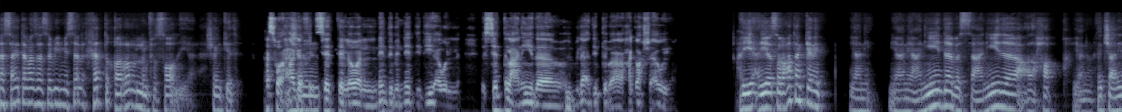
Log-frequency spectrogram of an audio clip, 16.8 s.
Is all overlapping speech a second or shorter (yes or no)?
yes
